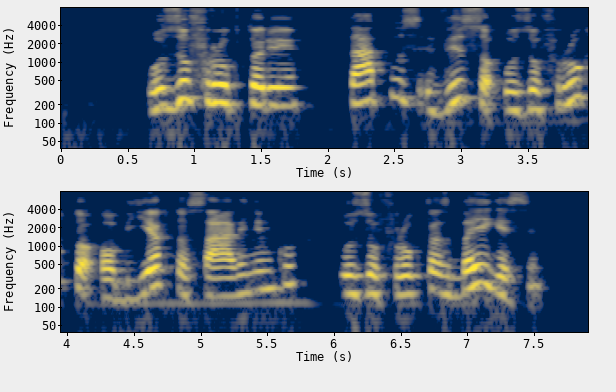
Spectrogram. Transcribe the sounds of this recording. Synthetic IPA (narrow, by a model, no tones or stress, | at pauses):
ʊzʊfɾʊkt̪ɔɾʲʊj | t̪ɑːpusʋʲɪsoːʔʊzʊfɾʊkt̪oːʔɔːbʲjɛɛkt̪oːsɑːʋʲɪnʲɪŋku | ʊzʊfɾʊkt̪ɐsbɐɪɡʲɛsʲɪ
